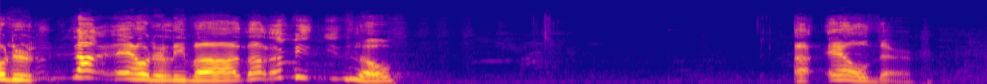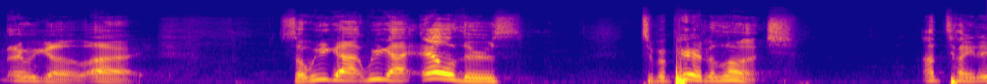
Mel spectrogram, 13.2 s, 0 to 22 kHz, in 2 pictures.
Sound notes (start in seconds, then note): 2.8 laughter; 4.4 offstage voice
